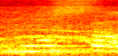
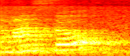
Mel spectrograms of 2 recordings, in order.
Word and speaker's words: muscle: Muscle itu musle bacanya. Tulisannya musle pain. Bacanya musel pain.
